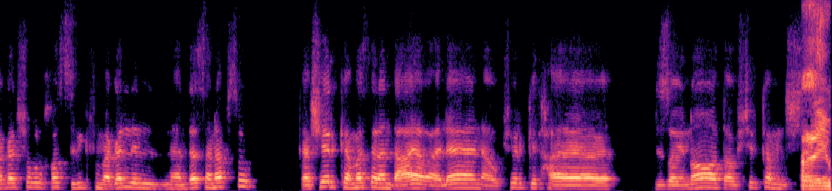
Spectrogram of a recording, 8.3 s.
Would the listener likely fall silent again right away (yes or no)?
no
